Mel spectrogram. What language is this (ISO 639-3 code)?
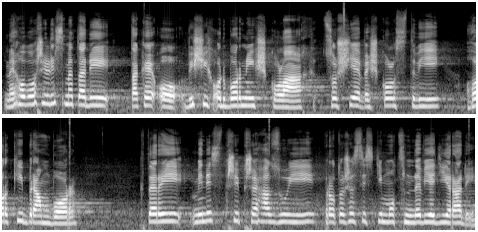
ces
